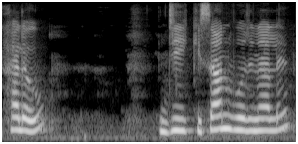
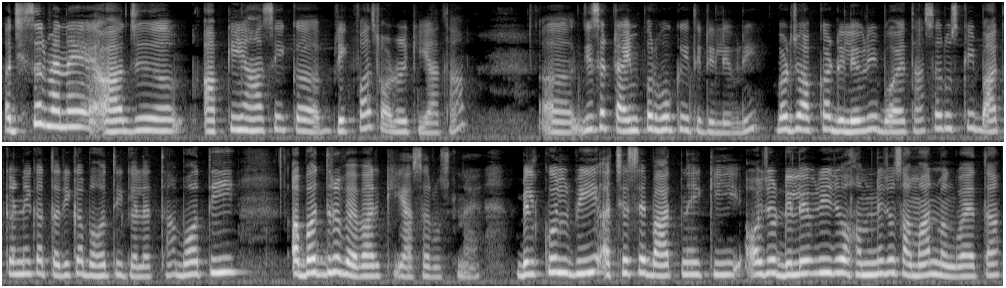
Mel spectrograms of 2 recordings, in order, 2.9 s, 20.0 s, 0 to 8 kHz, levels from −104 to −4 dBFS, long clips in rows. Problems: background sounds at intervals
